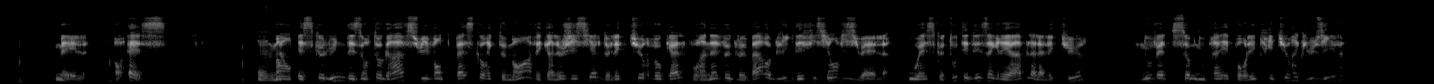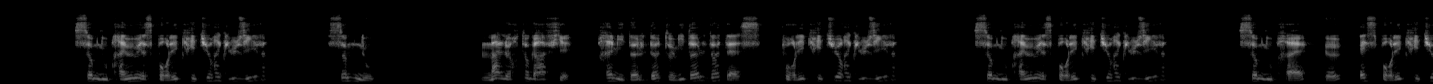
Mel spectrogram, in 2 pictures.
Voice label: Voice Over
